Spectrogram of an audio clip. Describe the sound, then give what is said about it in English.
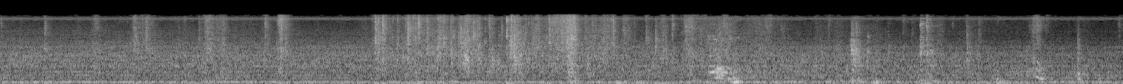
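Continuous crackling and rustling of the paper bag a sausage roll came in, being crumpled and handled as the sausage roll is put back inside, with irregular bursts of louder crinkles over a low steady background hum. “All done, yes, that's the bag that the sausage roll came in. Oh, I see, you're putting the sausage roll back inside, are you?”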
